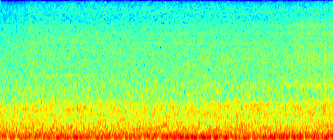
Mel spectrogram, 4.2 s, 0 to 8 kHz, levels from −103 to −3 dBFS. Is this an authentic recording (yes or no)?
yes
